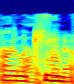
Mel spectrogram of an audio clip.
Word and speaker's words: Arlecchino: All of us house members here, Lady Arlecchino herself included, Arlecchino, that's how you say her name.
